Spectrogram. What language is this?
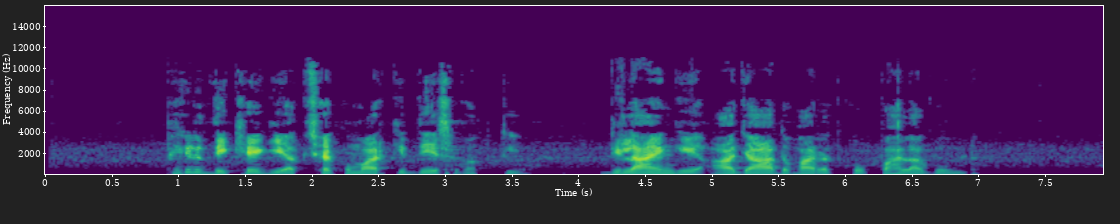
Hindi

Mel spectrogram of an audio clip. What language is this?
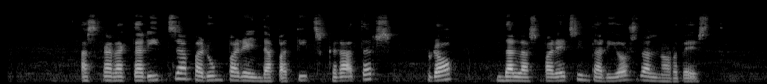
Catalan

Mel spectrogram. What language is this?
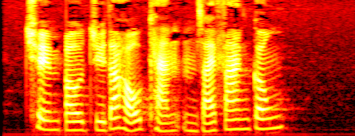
Cantonese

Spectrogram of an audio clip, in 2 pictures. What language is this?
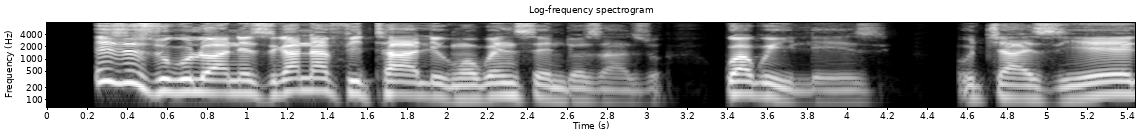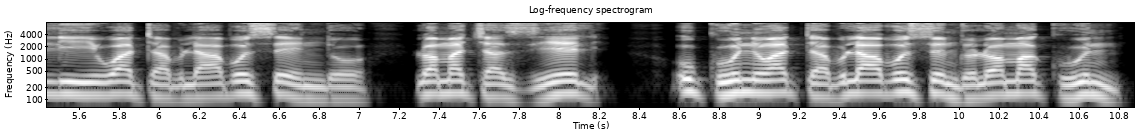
North Ndebele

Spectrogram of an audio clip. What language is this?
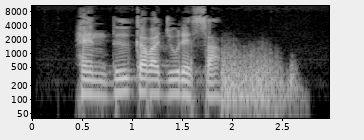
Guarani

